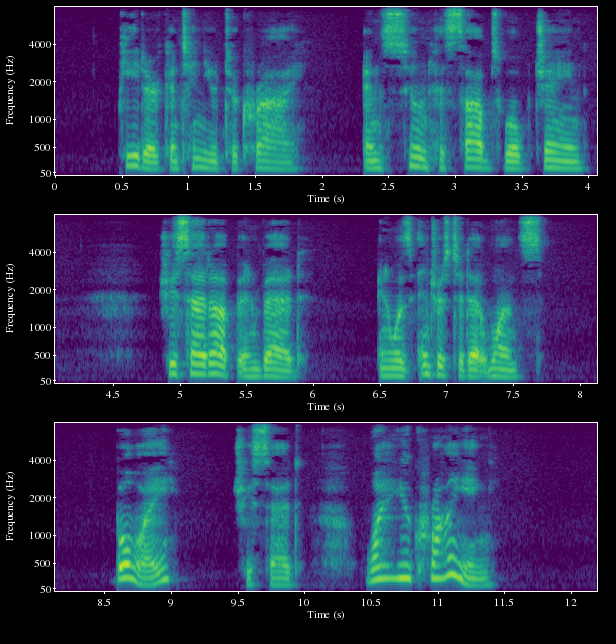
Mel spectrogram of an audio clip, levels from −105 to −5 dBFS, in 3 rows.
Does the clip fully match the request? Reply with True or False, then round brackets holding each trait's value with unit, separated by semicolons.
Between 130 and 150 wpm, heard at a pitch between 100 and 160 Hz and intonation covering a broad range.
True (135 wpm; 135 Hz; 5.8 semitones)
